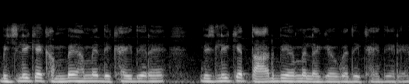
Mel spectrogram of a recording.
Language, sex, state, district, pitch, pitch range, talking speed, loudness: Hindi, male, Bihar, Araria, 135 Hz, 125-145 Hz, 250 wpm, -20 LUFS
